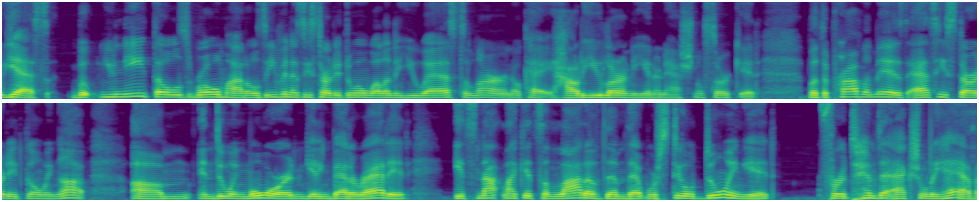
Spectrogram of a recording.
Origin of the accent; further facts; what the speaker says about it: Cleveland, Ohio, United States; moved away as an adult; now in Fayetteville, United States; I grew up in Cleveland, Ohio.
